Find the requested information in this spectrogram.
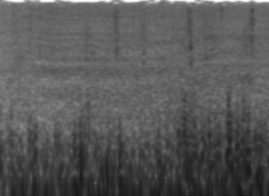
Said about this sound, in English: That's cool. A low flying plane. That's like a low. It's kind of like one of those Indiana Jones planes, like an Indiana Jones when he's flying around.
